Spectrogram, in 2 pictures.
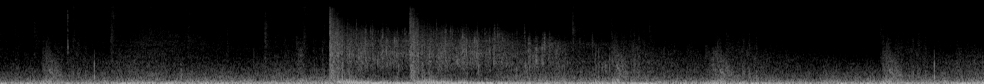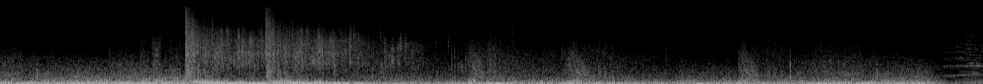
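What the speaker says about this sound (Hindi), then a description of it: "आईडीएफ के हवाई हमले में हिजबुल्लाह के ठिकाने तबाह हुए हैं।" Airstrike explosions from an IDF attack in the Al-Qayam area of southern Lebanon, heard as repeated heavy booms and blasts with rumbling low-end, two especially strong bursts standing out, loud and continuous with no talk.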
